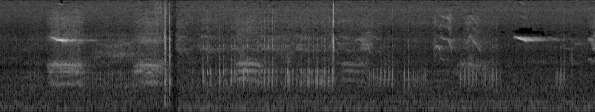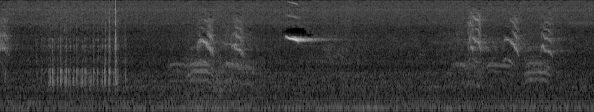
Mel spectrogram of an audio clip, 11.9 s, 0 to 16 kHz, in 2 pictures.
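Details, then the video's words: Brown rock chat calling while dancing at Tibbi in Hanumangarh, Rajasthan, India, in 2019: scattered rasping, harmonic calls, several short sharp high whistles and quick chirp bursts, with a couple of clicks and a constant low noise floor. "Indian Rock chat 2।। Indian Birds videos।। calling and dancing at Tibbi Hanumangarh 2019"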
